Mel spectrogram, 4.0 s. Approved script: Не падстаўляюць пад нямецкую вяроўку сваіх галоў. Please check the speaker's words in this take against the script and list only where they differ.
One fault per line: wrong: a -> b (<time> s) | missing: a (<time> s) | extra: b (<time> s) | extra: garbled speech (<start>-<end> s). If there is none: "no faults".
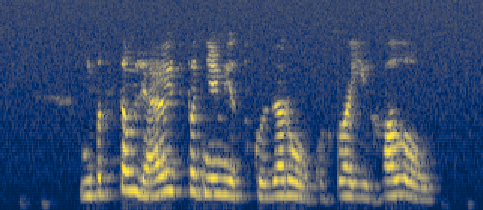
no faults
